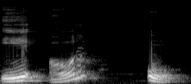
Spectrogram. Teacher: अर्ध संवृत का मतलब है हाफ क्लोज, बोलते समय आधा मुख बंद हो। इसमें 2 आते हैं, ए और ओ।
